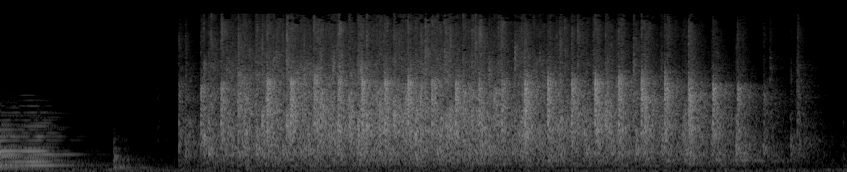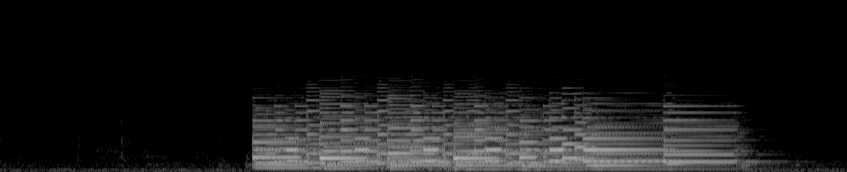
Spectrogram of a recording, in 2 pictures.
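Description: A grand piano's last chord dies away, then an audience applauds for about six seconds. After a few seconds of near silence, solo piano playing starts again about eleven seconds in and stops briefly near the end.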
